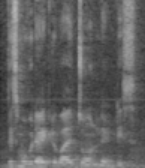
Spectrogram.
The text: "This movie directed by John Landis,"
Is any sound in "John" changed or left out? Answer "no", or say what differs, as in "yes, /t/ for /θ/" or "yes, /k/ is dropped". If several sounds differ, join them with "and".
no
